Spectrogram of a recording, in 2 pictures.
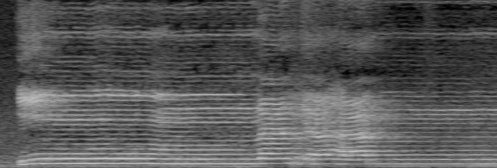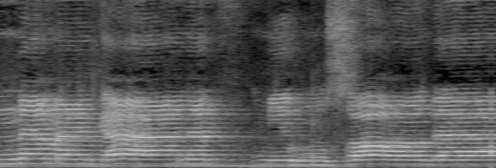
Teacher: Nah, mirsadan di sini bertemunya adalah di dalam satu kalimat. Maka ro di mirsadan harus dibaca tafkhim.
